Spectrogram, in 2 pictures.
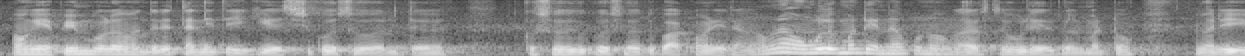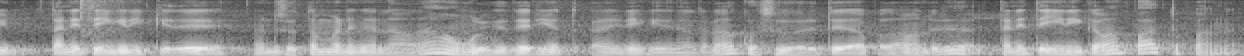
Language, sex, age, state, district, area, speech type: Tamil, male, 18-30, Tamil Nadu, Salem, rural, spontaneous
